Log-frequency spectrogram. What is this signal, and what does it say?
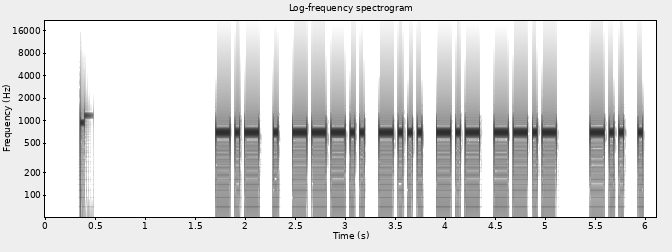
Morse code, heard as a keyed tone, about 25 wpm, 700 Hz. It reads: KE8BKQ DE
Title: USA Callsign DE Callsign - 6 Characters - 25wpm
